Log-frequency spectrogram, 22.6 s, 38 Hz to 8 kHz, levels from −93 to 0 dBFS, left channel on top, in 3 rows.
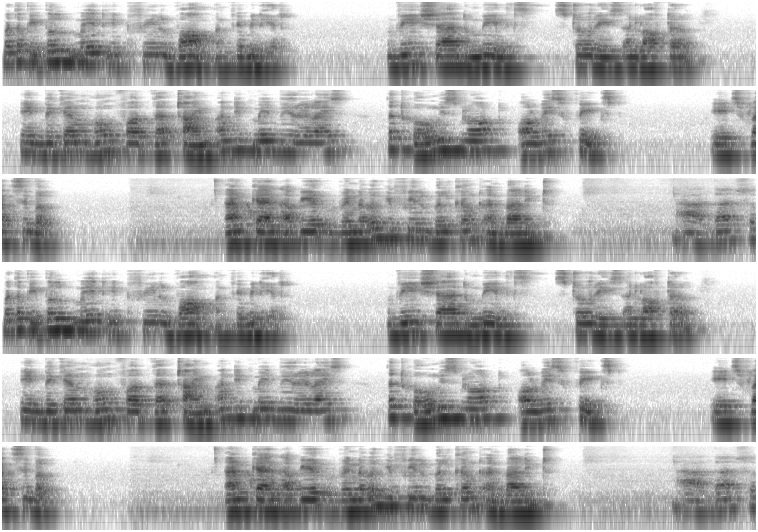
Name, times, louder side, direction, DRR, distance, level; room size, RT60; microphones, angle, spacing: voice 1, 0.0-2.9 3.9-6.9 7.7-11.0 11.4-13.7 14.6-15.6 17.3-20.6, right 1 dB, ahead, 0.4 m, -27 dB
voice 2, 16.4-17.9 20.9-22.6, left 1 dB, 15° left, 0.8 m, -39 dB
4.2 x 2.7 x 2.8 m
head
